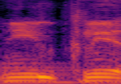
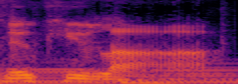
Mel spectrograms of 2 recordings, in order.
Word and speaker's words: nuclear: are allergic to MSG some people believe the word nuclear to be pronounced as nucular despite the lack of a u vowel between the C and L within the word I just shoehorn that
